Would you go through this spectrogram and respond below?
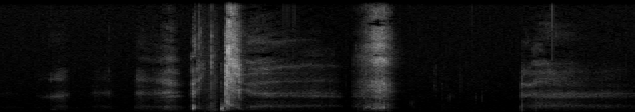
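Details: Person sneezing on request, announcing the sneeze, with breathy buildups and stifling: soft pre-sneeze breaths, then two sharp sneeze bursts close together, a third sneeze, and a final stifled exhale.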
